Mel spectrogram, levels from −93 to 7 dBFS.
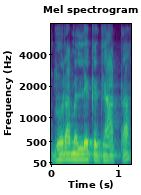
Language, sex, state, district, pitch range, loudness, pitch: Bhojpuri, male, Bihar, Muzaffarpur, 105-120 Hz, -14 LUFS, 115 Hz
